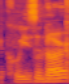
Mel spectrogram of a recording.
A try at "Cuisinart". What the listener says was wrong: Cuisine Art it's not cuisin that sounds Cuisine yeah cuisine not cuisin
